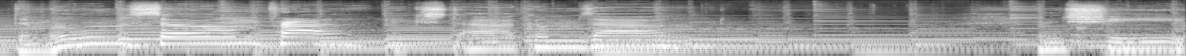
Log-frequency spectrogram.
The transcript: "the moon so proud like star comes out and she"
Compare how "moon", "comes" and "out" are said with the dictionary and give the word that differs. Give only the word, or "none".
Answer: none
